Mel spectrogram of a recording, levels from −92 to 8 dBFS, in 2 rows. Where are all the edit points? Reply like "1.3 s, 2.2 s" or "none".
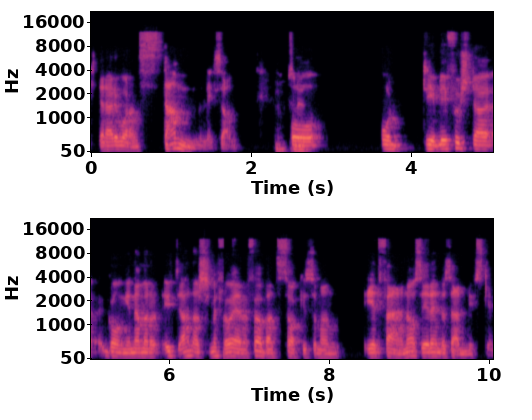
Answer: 6.7 s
